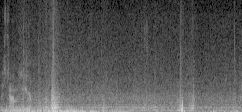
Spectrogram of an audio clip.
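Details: Western honey bees buzzing at a hive split under inspection by the beekeeper, a dense low continuous drone with a few sharper clicks and knocks from handling the hive.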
